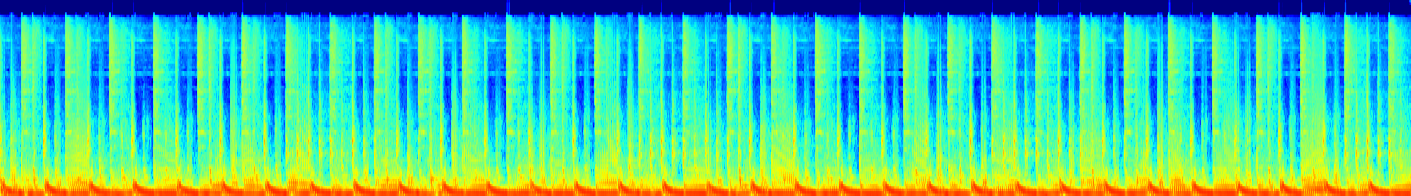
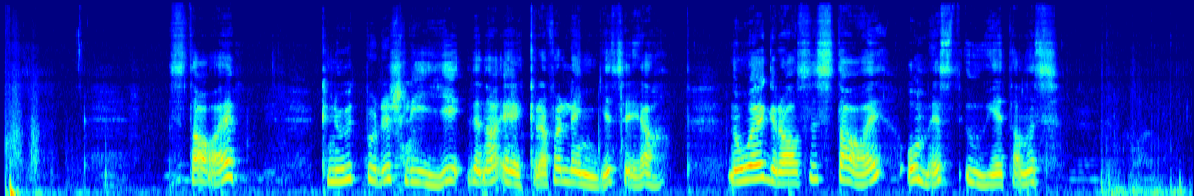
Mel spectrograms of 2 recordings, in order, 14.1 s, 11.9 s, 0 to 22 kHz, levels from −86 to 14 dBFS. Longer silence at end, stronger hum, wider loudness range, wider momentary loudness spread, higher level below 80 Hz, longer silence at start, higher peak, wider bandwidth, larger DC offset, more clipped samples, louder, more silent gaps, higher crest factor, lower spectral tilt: about the same, 0 s vs 0.1 s; neither; second, 0 LU vs 5 LU; second, 1 LU vs 11 LU; first, -8 dBFS vs -44 dBFS; about the same, 0 s vs 0.05 s; first, 0 dBFS vs -10 dBFS; second, 16.5 kHz vs over 20 kHz; neither; neither; first, -10 LUFS vs -27 LUFS; neither; second, 6 dB vs 18 dB; about the same, -5.5 dB/octave vs -4.5 dB/octave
